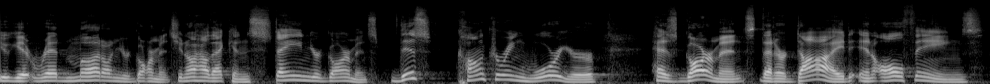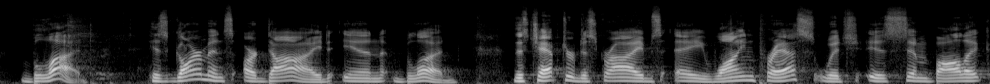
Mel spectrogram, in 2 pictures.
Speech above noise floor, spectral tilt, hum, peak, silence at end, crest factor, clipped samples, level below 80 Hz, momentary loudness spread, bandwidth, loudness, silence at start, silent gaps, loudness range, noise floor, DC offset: 31 dB; -6 dB/octave; none; -2 dBFS; 0 s; 20 dB; under 0.1%; -50 dBFS; 9 LU; 15.5 kHz; -21 LUFS; 0 s; none; 4 LU; -52 dBFS; under 0.1%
